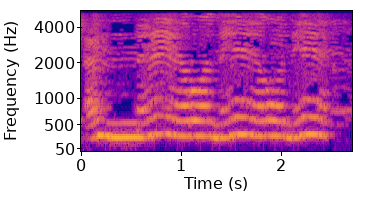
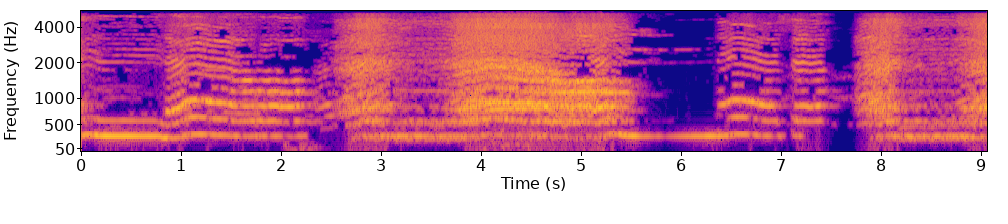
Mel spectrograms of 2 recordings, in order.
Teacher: ما فيش فيه أدنى إمالة للأمام · Shown in: second take · Term: الألف المادية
